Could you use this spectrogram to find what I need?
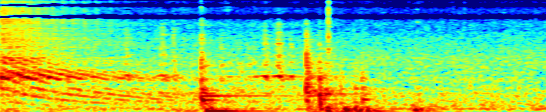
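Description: A log knocks against the metal splitter bed.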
